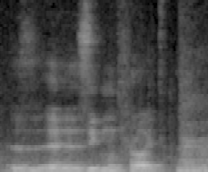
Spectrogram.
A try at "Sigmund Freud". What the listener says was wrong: C, it's not a Z. It's S.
